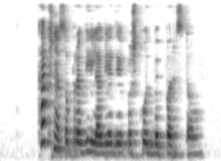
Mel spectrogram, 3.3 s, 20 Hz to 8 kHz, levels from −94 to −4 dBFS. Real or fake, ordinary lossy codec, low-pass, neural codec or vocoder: real; none; 7.2 kHz; none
